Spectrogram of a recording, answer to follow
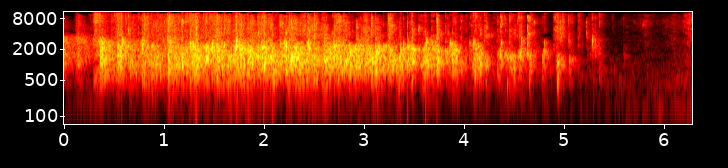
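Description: Audience applauding, dense clapping that thins and dies away about five seconds in.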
